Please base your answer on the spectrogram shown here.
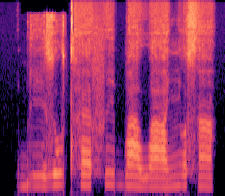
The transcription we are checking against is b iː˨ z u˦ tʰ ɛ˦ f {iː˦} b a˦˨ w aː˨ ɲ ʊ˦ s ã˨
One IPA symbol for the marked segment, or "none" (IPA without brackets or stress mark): i˦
